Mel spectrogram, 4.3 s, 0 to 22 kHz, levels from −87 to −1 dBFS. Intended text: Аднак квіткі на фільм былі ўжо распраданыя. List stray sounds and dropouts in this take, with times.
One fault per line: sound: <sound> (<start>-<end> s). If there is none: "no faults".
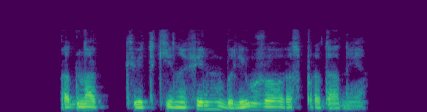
no faults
